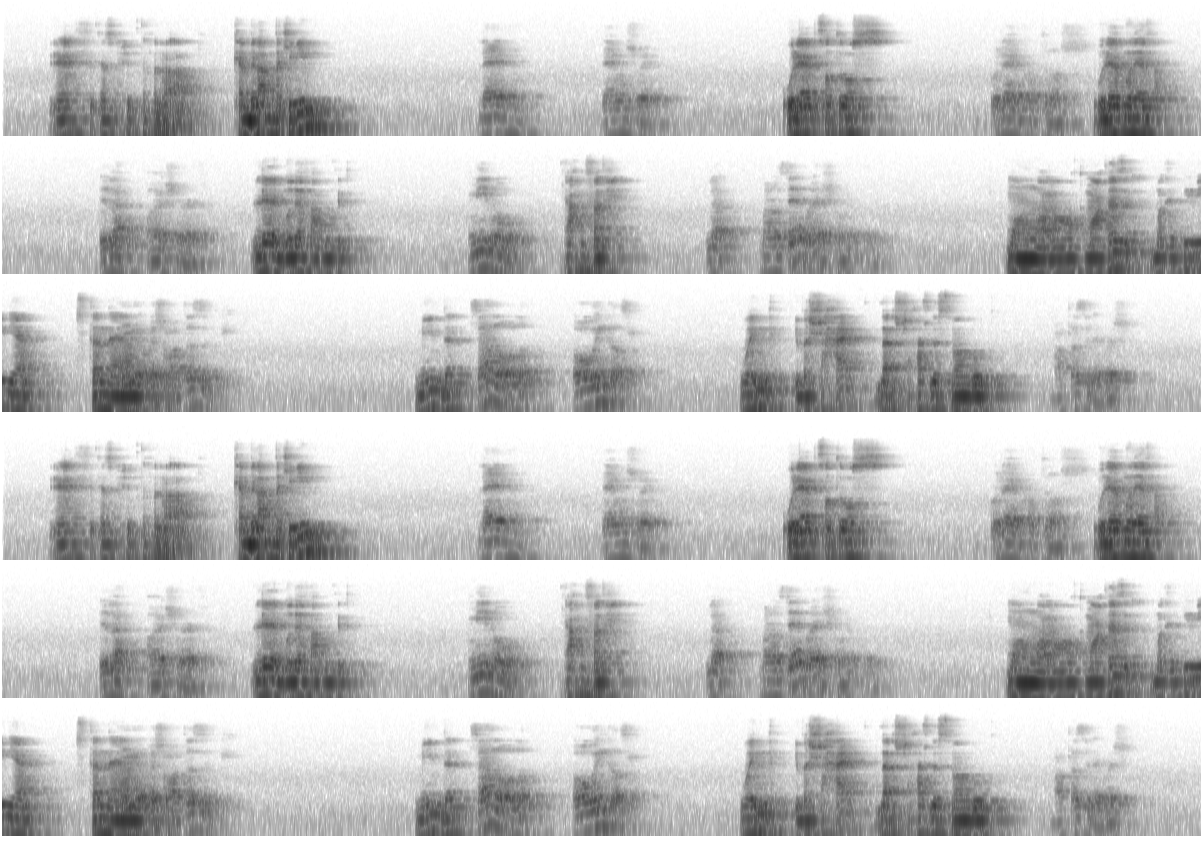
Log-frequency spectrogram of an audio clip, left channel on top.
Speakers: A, on the left (about 25°); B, on the right (about 50°).
A: لعب في كذا حته في الملعب كان بيلعب باك يمين
B: لعبها لعبها شويه
A: ولعب خط نص
B: ولعب خط نص
A: ولعب مدافع
B: إيه لا ما لعبش مدافع
A: لعب مدافع قبل كده
B: مين هو
A: احمد فتحي
B: لا ما انا قلت لك ما لعبش مدافع.
A: مع- مع- مع- معتزل امال هيكون مين يعني استنى يا
B: ايوه
A: عم
B: يا باشا معتزل
A: مين ده
B: سهله والله هو وينج اصلا
A: وينج يبقى الشحات لا الشحات لسه موجود
B: معتزل يا باشا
